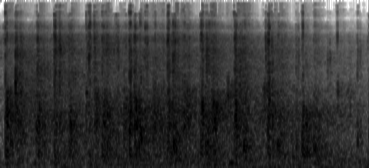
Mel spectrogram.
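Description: A room of people at a lecture hall in a hotel clap together on cue. The clapping is dense and loud, with a few sharper bursts standing out over a steady wash.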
